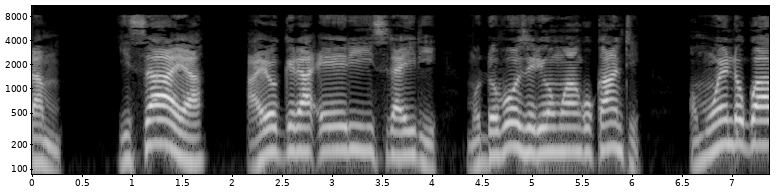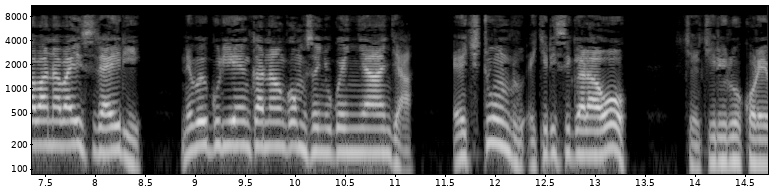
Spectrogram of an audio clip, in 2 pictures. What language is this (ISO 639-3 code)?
lug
